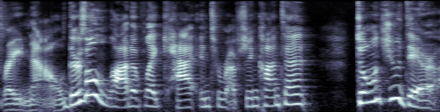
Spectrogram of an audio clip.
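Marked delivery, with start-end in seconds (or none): 3.5-4.4 high, firm warning to the cat; mock-stern don't you dare. Real, not acted. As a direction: stop the cat in its tracks.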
